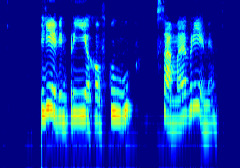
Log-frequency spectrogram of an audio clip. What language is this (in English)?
Russian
